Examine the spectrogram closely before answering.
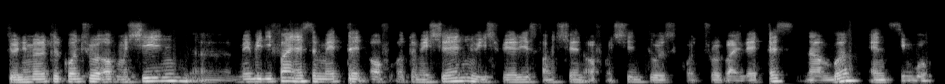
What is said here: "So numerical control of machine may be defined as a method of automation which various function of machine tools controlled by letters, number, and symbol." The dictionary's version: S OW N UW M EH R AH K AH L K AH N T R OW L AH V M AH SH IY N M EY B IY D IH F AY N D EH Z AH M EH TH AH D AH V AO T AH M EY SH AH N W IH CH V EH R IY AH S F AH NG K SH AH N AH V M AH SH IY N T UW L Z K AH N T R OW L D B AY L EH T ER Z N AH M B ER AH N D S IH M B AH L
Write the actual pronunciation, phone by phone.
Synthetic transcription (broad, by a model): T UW N UW M EH R AH K AH L K AH N T R OW L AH F M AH SH IY N M EY B IY D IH F AY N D EH S AH M EH T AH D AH F AO T AH M EY SH AH N W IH CH V EH R IY AH S F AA NG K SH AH N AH F M AH SH IY N T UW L S K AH N T R OW L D B AY L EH T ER S N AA M B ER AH N S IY M B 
